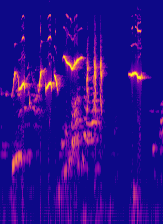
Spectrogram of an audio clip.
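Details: Oriental magpie-robin singing energetically to provoke rival birds: loud, varied phrases of slurred whistles and harsh chattering notes, a short pause, then one bright high whistle.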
